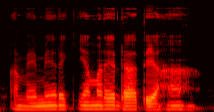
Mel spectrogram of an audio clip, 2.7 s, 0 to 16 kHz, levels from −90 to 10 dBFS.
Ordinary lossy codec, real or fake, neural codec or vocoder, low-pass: none; real; none; 14.4 kHz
